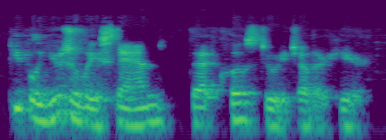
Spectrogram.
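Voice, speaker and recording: A man's voice: medium pitch, expressive, vocal fry, darkish tone. Patient male english teacher, roomy far-off sound. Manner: patient, deliberate, lifts his voice when reading quoted lines. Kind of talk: slow, clear grammar lesson, reading example dialogues. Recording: dull, roomy sound from a distance.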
